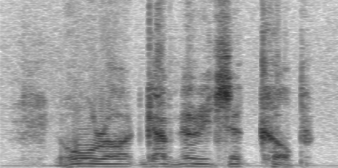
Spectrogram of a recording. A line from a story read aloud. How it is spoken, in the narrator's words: growled the man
